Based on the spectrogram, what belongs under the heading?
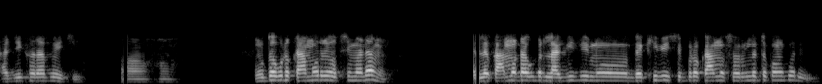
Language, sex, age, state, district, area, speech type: Odia, male, 45-60, Odisha, Kandhamal, rural, conversation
